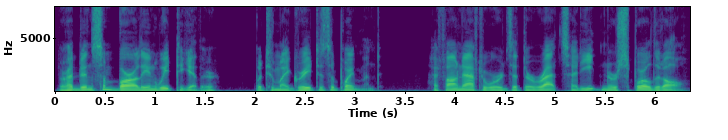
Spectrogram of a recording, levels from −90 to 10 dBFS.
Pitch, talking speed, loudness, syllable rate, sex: 105 Hz, 235 wpm, -19 LUFS, 6.6 syllables/s, male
